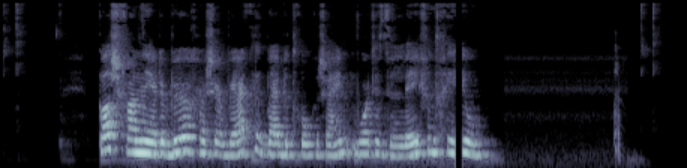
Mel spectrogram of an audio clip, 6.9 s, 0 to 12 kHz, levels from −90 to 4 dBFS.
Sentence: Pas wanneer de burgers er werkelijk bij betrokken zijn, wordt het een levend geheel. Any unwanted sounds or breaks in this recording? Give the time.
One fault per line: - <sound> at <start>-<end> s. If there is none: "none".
- dropout at 4.6-4.6 s
- cough at 6.1-6.3 s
